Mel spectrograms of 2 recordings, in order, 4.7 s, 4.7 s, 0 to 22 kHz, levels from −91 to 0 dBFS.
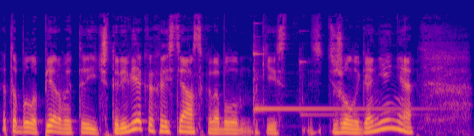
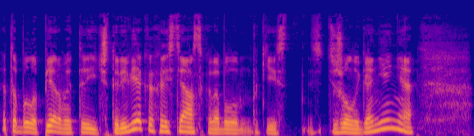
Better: second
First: doorbell; faint; from 2.5 to 4 s; peak 10 dB below the speech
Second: none

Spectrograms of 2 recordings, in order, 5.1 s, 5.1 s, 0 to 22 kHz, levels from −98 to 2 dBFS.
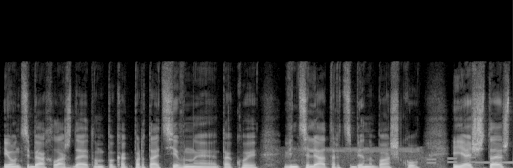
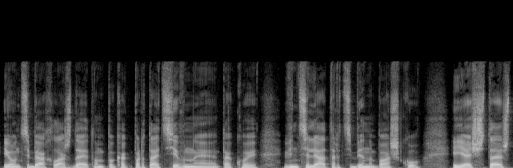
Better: second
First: alarms or sirens; noticeable; from 3 s on; 20 dB below the speech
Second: none

